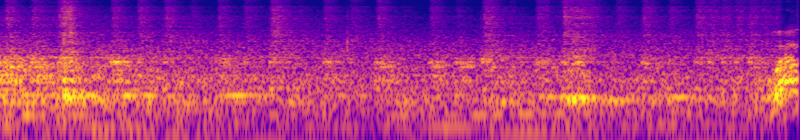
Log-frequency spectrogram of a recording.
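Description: Trailer soundtrack music with a fast, driving run of percussion hits, played over the hall's speakers.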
